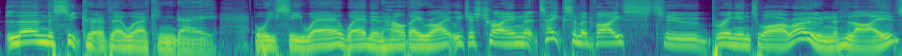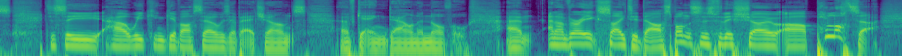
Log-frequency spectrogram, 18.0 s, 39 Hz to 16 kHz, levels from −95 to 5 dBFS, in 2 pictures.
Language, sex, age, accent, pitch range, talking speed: English, male, 20-39, British, 100-140 Hz, 185 wpm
